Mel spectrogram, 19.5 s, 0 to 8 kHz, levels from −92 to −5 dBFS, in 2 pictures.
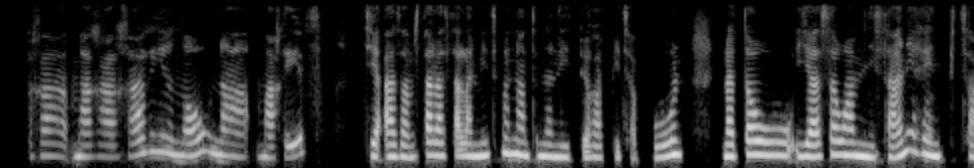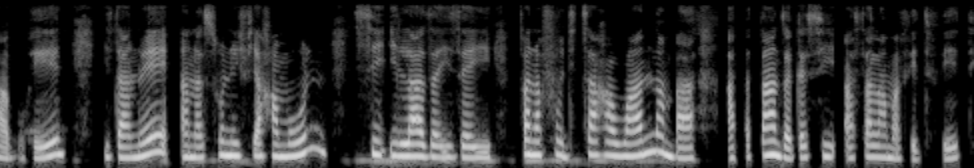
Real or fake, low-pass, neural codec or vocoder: real; 7.2 kHz; none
